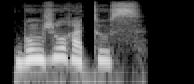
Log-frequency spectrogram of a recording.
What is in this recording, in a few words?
French Greetings everyone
